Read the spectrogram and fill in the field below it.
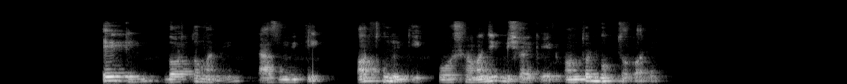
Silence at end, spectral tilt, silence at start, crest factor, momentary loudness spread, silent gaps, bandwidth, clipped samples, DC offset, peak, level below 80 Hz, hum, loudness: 1.9 s; -7.5 dB/octave; 1.05 s; 18 dB; 14 LU; none; 8 kHz; under 0.1%; under 0.1%; -2 dBFS; -56 dBFS; none; -19 LUFS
